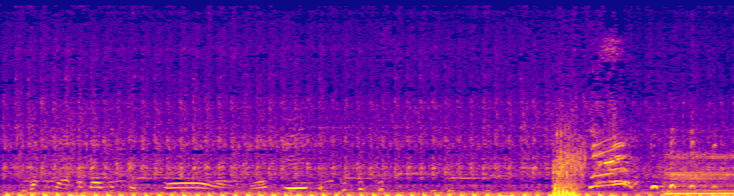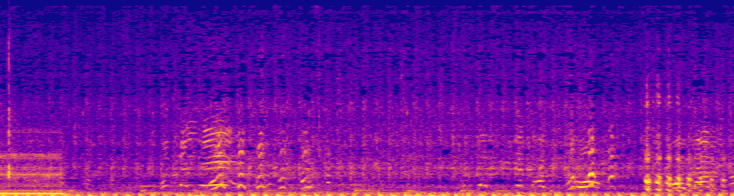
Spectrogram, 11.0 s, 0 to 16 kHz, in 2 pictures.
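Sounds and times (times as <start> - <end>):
engine putter: 0.0 - 11.0
flat held tone: 4.2 - 6.0
people shrieking: 4.4 - 4.9.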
